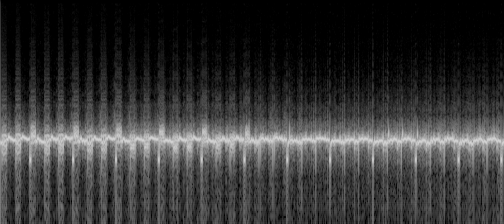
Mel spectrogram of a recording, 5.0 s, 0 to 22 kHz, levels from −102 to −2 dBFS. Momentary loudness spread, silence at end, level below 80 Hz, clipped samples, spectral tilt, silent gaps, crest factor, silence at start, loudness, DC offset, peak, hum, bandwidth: 0 LU; 0 s; -76 dBFS; under 0.1%; -1 dB/octave; none; 4 dB; 0 s; -19 LUFS; under 0.1%; -18 dBFS; none; 4.7 kHz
